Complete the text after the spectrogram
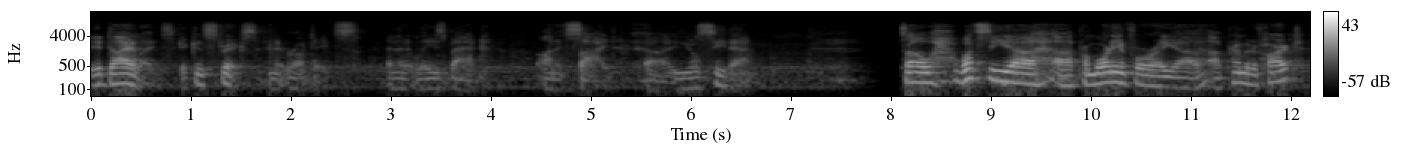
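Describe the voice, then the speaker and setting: A man's voice: medium pitch, lively intonation, measured pace, darkish tone, a little hiss or hum. A man giving a university embryology lecture in a casual, joking way, with many fillers. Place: lecture hall.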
